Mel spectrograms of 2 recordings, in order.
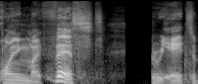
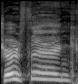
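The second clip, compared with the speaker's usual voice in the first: very high, far-off shout. Answering a companion from across the warehouse: yelling from across the room. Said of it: "I'm just gonna yell out from over here".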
